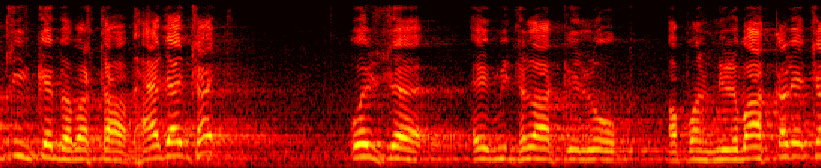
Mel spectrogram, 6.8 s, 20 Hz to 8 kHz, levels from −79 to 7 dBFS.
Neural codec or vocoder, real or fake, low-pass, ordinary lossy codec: vocoder, 22.05 kHz, 80 mel bands, Vocos; fake; 7.2 kHz; none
